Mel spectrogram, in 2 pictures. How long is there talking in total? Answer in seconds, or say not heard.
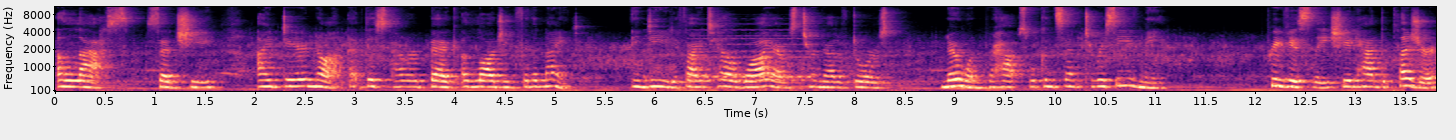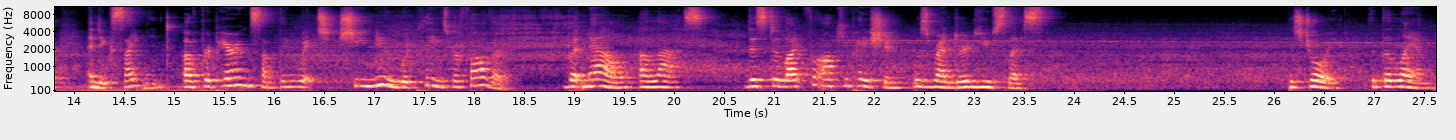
24 s.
